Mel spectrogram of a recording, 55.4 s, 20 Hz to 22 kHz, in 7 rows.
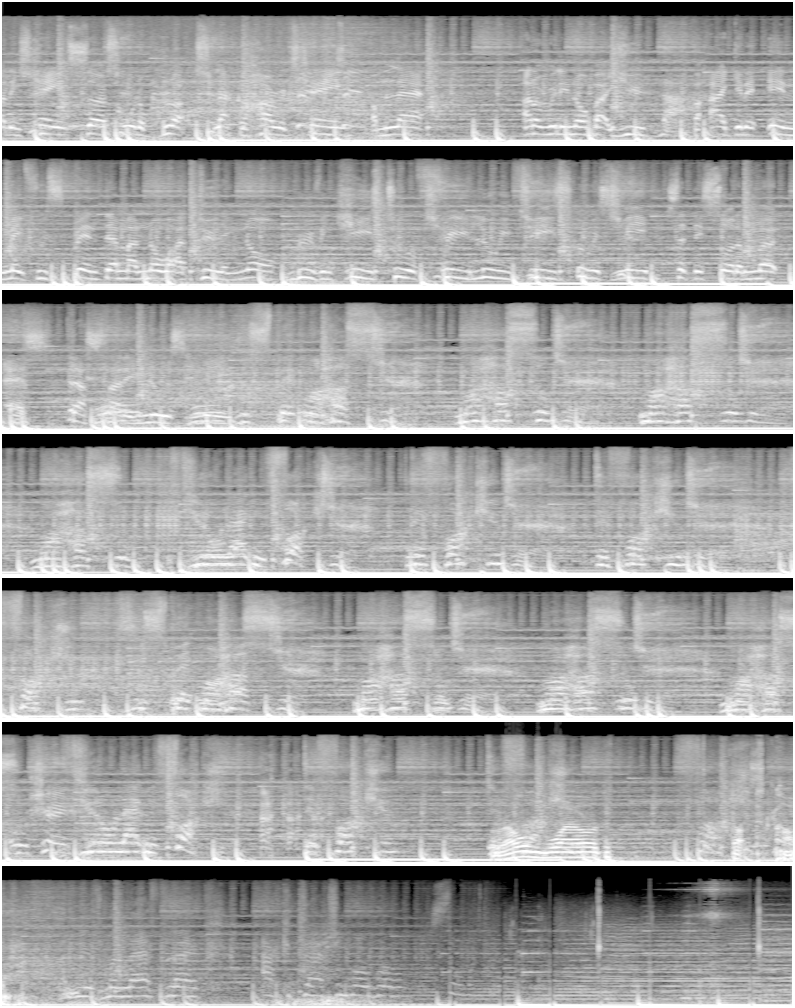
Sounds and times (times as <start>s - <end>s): Hip hop music: 0.0s - 52.2s.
